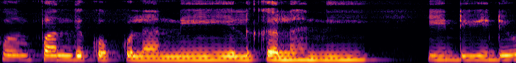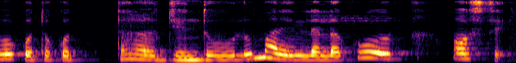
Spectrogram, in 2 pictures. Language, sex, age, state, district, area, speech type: Telugu, female, 30-45, Telangana, Medchal, urban, spontaneous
